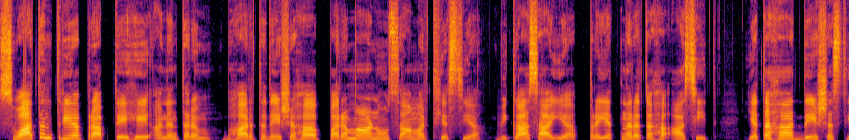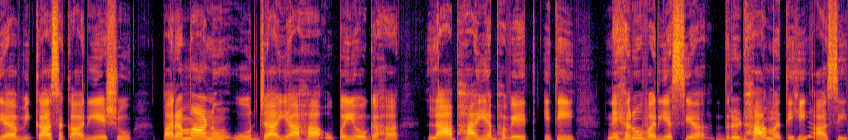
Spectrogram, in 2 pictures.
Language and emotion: Sanskrit, neutral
